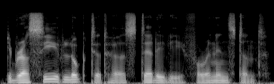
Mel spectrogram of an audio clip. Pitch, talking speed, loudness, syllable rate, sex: 90 Hz, 195 wpm, -21 LUFS, 5.3 syllables/s, male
